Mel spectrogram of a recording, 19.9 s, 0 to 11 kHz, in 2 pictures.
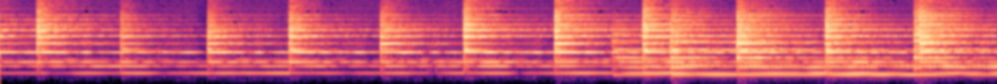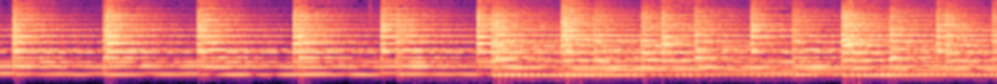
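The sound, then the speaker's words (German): Bells of the parish church Maria Heimsuchung in Kogelhof, eastern Styria, ring out steadily at 12 noon with rich, overlapping peals; strikes repeat roughly every second, and additional bells join partway through, building a dense, resonant, loud chime with no voices. “Es ist 12 Uhr. Sie hören die Glocken der Pfarrkirche Maria Heimsuchung in Kogelhof in der Oststeiermark.”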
